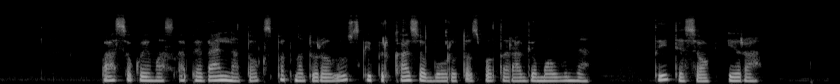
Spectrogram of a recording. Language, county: Lithuanian, Kaunas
